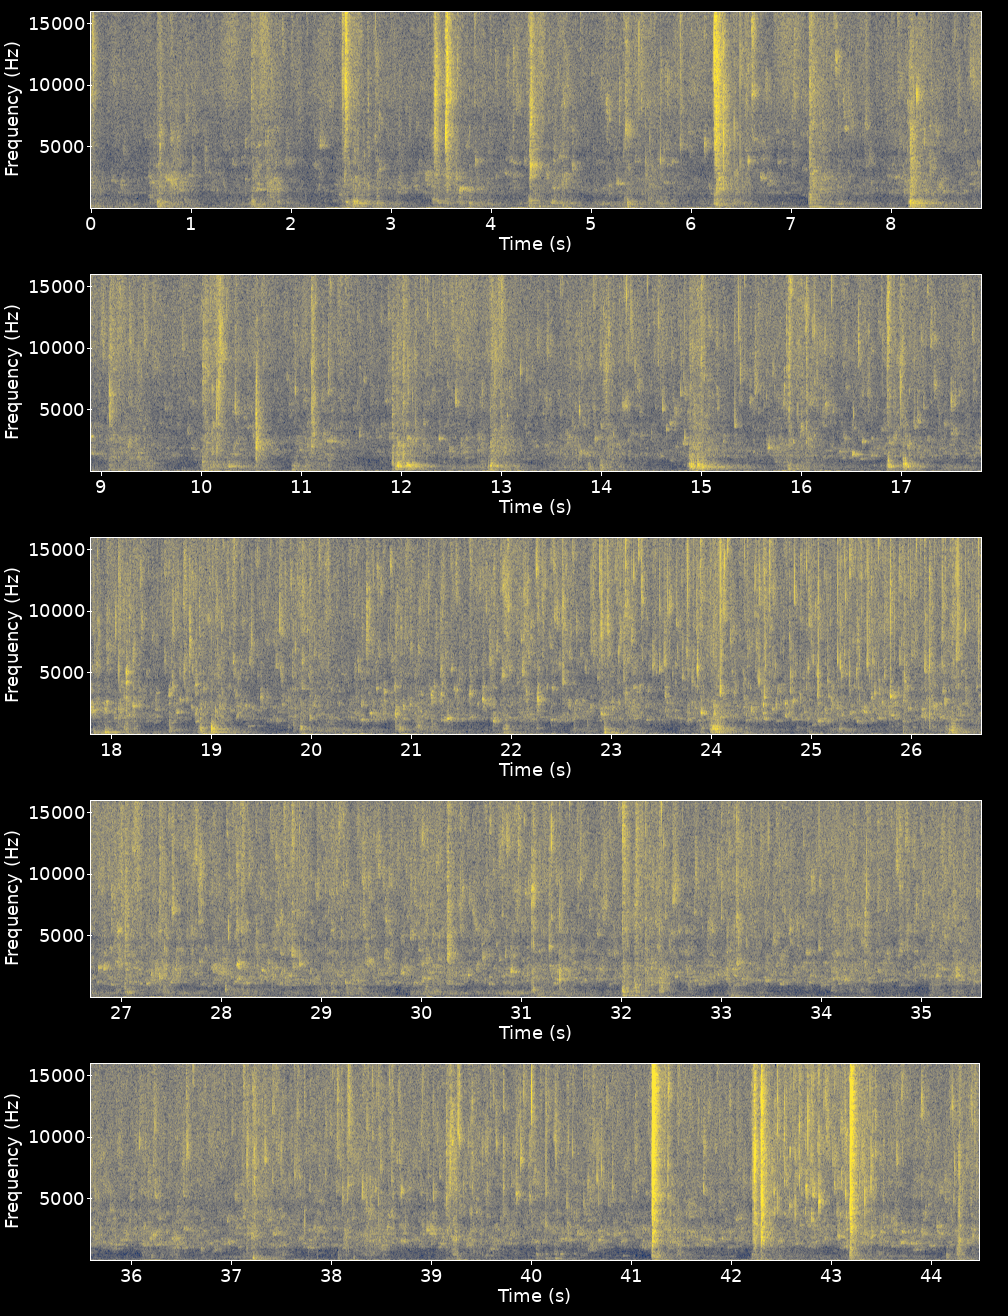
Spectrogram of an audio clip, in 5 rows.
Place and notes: {
  "title": "Audun-le-Tiche, France - Magéry stairs",
  "date": "2016-08-20 09:50:00",
  "description": "The Magéry staircase is a very exhausting stairway descending into the deep mine. This stairway was used by russian prisoners during the World War II, under the german constraint. Russian prisoners, essentially women, were descending into the mine, in aim to work there. It was extremely difficult for them. This recording is when I climb the stairs.",
  "latitude": "49.47",
  "longitude": "5.96",
  "altitude": "333",
  "timezone": "Europe/Paris"
}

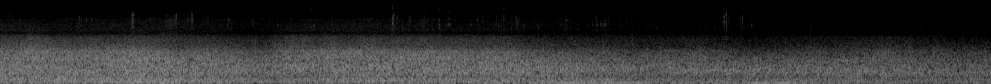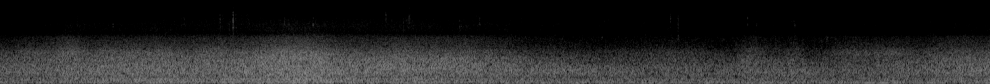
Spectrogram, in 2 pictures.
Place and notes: {
  "title": "Dingli, Malta - wind",
  "date": "2017-04-08 16:10:00",
  "description": "(SD702, AT BP4025)",
  "latitude": "35.85",
  "longitude": "14.38",
  "altitude": "200",
  "timezone": "Europe/Malta"
}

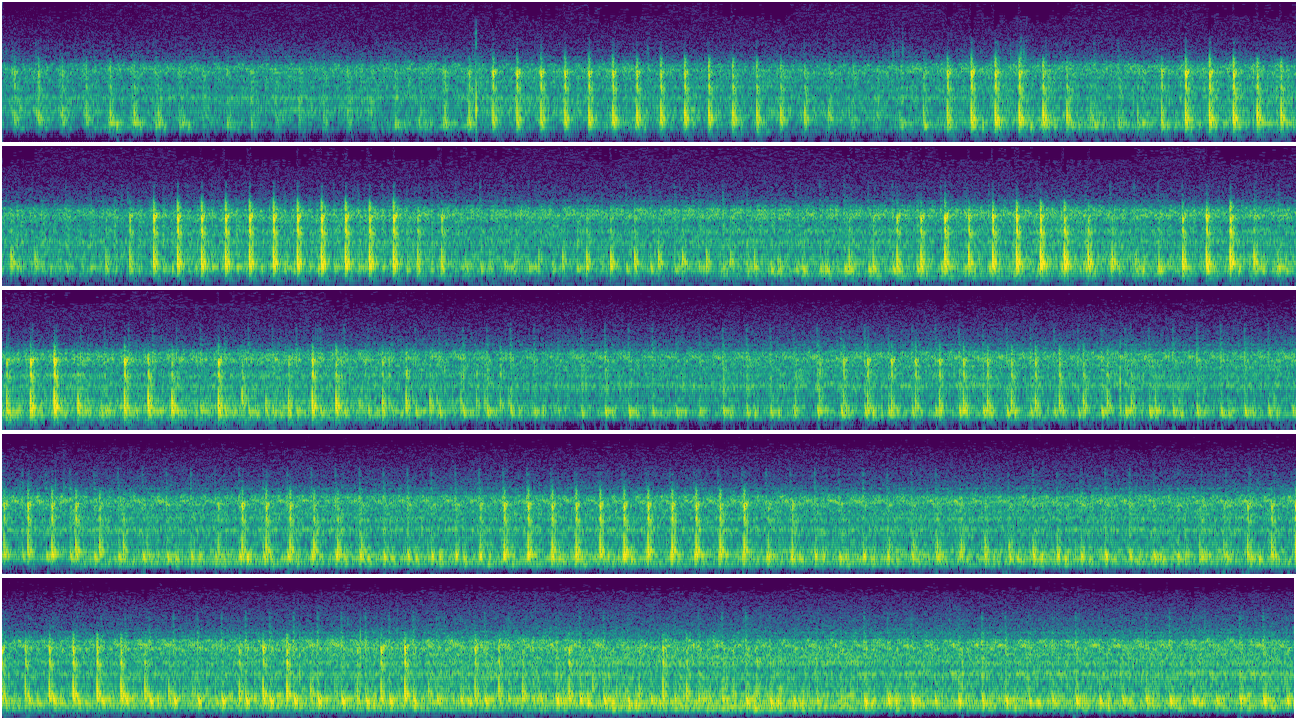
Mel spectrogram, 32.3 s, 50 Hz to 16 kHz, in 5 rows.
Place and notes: {
  "title": "Svalbard, Svalbard and Jan Mayen - Mine 7, Longyearbyen",
  "date": "2012-09-05 12:50:00",
  "description": "Mine 7 is the only active mine in Longyearbyen and provides the town with coal. The recordings are from in the mine. The noise level inside is immense and I recorded by using contact mics on the different infrastructure connected to the machinery. The field recording is a part of The Cold Coast Archive.",
  "latitude": "78.17",
  "longitude": "16.00",
  "timezone": "Arctic/Longyearbyen"
}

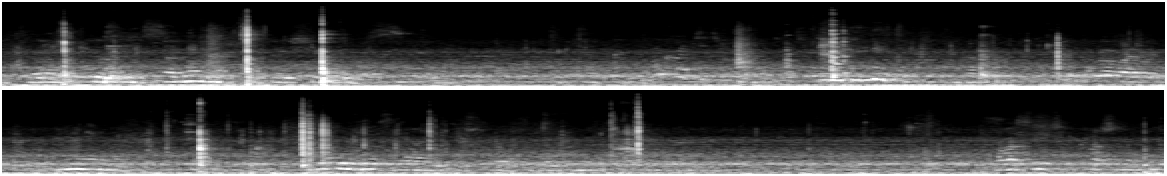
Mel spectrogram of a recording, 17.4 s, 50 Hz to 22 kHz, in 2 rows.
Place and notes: {
  "title": "Cafeteria in Baltimarket (Baltijaam). Me and other people eating",
  "date": "2011-04-20 13:52:00",
  "description": "Inside the cafeteria in Baltimarket(Baltijaam). Sounds of myself and other customers eating. (jaak sova)",
  "latitude": "59.44",
  "longitude": "24.74",
  "altitude": "18",
  "timezone": "Europe/Tallinn"
}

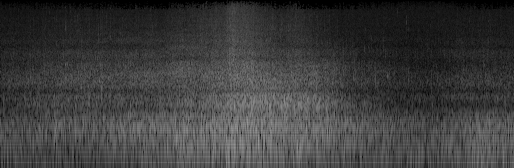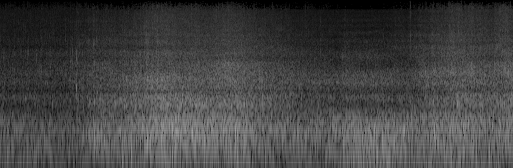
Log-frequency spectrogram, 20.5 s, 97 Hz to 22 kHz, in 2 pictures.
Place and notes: {
  "title": "Saint-Clément-des-Baleines, France - The sea",
  "date": "2018-05-21 20:30:00",
  "description": "The sea, beginning to reach the low tide, on the big Kora karola beach.",
  "latitude": "46.22",
  "longitude": "-1.54",
  "timezone": "Europe/Paris"
}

